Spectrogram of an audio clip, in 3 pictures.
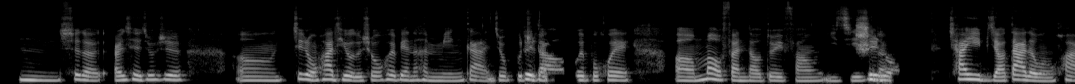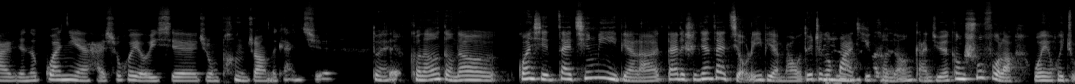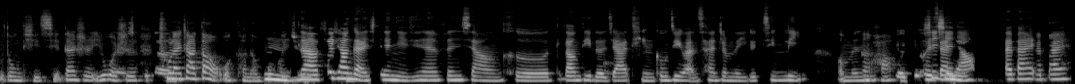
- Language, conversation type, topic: Chinese, podcast, 你能讲讲一次与当地家庭共进晚餐的经历吗？
- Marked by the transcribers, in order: other background noise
